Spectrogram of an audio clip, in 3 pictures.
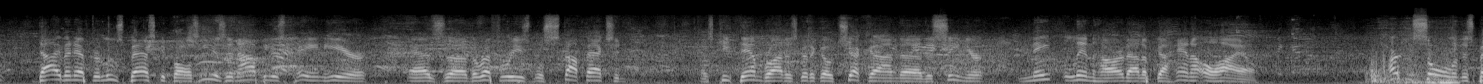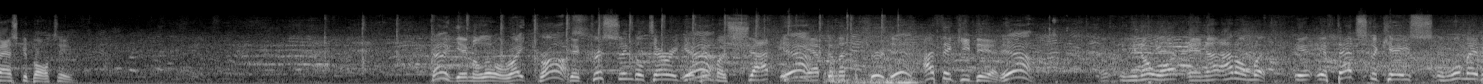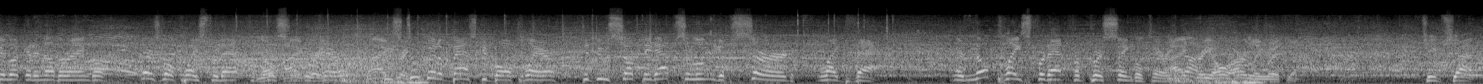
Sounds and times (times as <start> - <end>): Speech: 0.4 - 6.3, 7.0 - 12.6, 13.9 - 17.0, 19.1 - 25.2, 25.8 - 38.5, 39.2 - 42.7, 43.9 - 44.4
Applause: 18.0 - 22.2.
